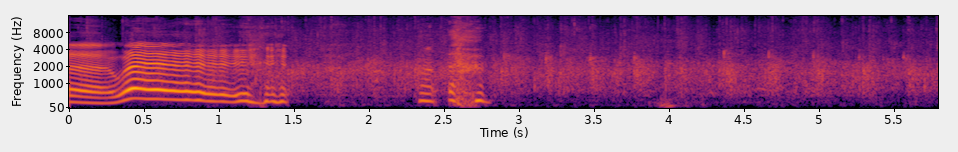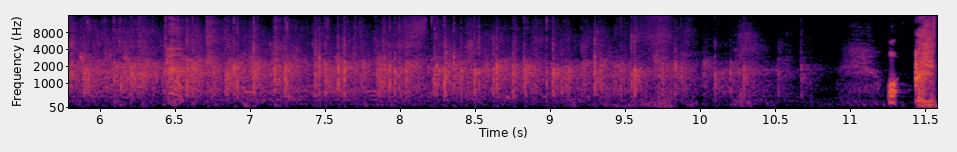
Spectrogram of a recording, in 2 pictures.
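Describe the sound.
A crowd breaks into steady applause for the actors who performed the story of the Good Samaritan, many hands clapping in a dense, crackling wash that fades out toward the end, following a brief rising voiced tone and a couple of shouts at the start.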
